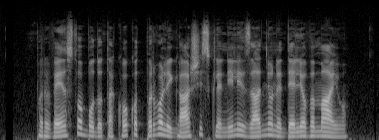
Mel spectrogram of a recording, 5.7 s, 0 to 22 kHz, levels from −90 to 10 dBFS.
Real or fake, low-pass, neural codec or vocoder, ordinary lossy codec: real; 19.8 kHz; none; MP3, 96 kbps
